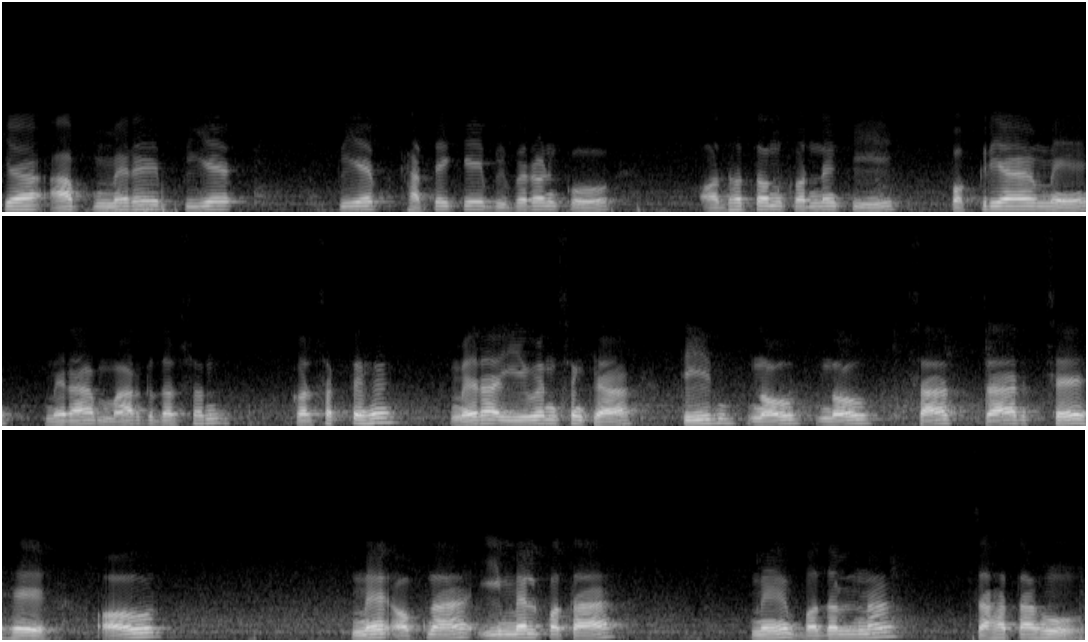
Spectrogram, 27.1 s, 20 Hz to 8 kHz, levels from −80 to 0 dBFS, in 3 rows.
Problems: constant background noise, echo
